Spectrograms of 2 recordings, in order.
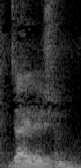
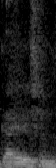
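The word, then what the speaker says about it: gyration: अभी गायरेशन बोला जाता है मेरे से, क्यों? क्योंकि पहले में गायरेशन बोला था, फिर पता चला कि जाइरेशन बोला। ओके, दोनों प्रोनाउंसिएशन है एक्चुअली तो, ओके, बट मेजरली अभी जो चल रहा है दैट इज द जाइरेशन।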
